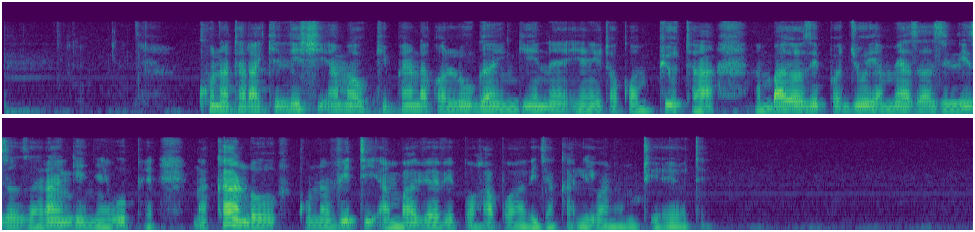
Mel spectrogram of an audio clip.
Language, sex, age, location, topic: Swahili, male, 18-24, Kisii, education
